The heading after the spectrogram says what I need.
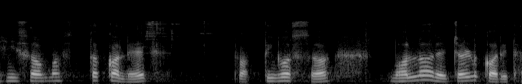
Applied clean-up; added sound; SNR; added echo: neural separator model SepFormer DNS4.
